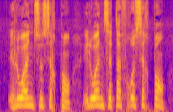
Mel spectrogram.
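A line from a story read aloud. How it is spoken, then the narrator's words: Terrified cry. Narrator (French): s'écria-t-il avec effroi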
